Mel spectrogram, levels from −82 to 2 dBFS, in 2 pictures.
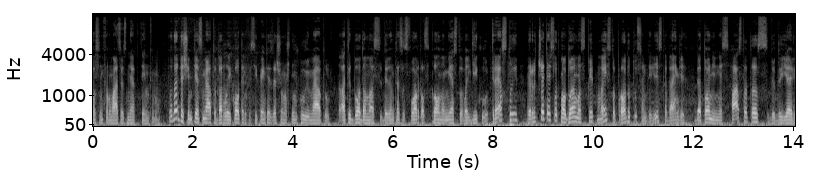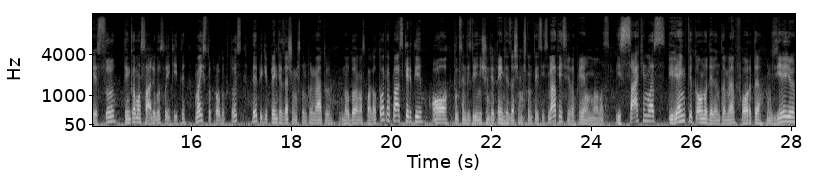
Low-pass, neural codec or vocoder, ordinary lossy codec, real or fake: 14.4 kHz; codec, 44.1 kHz, 2.6 kbps, SNAC; MP3, 64 kbps; fake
